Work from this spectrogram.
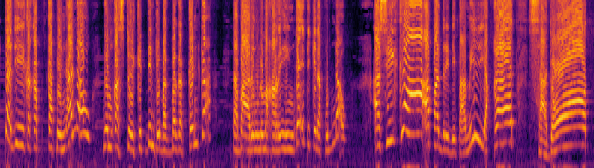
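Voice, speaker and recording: Scolding, insistent older village auntie for radio drama; high, sharp, lively voice. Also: female voice, faint music behind, full character voice. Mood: insistent, exasperated. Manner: scolding, insistent, drawn-out questioning. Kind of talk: Ilocano radio comedy drama acting.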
